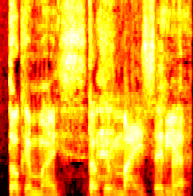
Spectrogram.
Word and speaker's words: tokenMYs: con mayúscula y s con minúscula todo junto toquen mys qué tal Juan Pedro Cómo estás lo dicho Todo bien toquen maíz la pronunciación correcta es pero bueno creo que es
